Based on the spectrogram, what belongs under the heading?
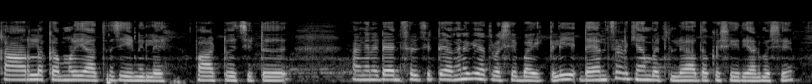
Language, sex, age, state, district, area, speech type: Malayalam, female, 45-60, Kerala, Palakkad, rural, spontaneous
